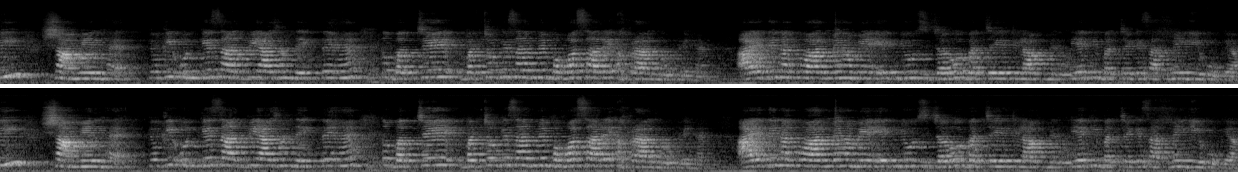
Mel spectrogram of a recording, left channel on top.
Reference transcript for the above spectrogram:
शामिल हैं, क्योंकि उनके साथ भी आज हम देखते हैं तो बच्चों के साथ में बहुत सारे अपराध होते हैं। आए दिन अखबार में हमें एक न्यूज जरूर बच्चे के खिलाफ मिलती है कि बच्चे के साथ में ये हो गया,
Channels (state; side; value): noise; right; hum, 23 dB below the sound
